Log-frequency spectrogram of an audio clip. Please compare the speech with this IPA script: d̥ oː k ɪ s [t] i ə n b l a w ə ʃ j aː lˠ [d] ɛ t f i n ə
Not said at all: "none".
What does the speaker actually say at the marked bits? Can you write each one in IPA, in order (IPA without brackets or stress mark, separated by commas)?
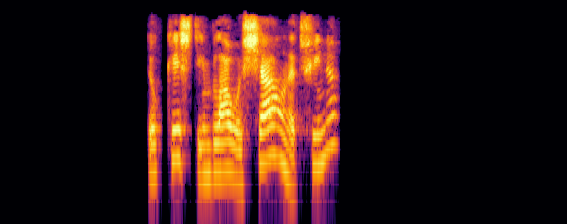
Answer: t, n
